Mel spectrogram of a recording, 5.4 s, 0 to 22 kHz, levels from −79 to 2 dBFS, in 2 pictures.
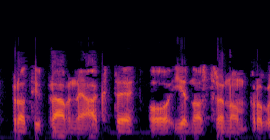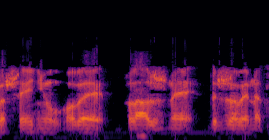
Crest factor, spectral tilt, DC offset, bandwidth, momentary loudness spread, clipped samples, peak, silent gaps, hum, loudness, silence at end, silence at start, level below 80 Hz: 16 dB; -4 dB/octave; under 0.1%; 8.6 kHz; 4 LU; under 0.1%; -12 dBFS; none; none; -26 LUFS; 0 s; 0.15 s; -66 dBFS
